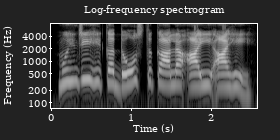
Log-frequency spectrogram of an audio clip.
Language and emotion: Sindhi, neutral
